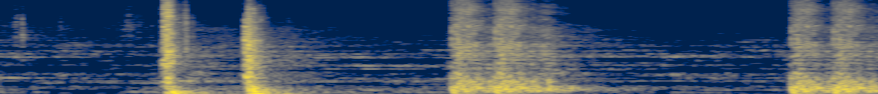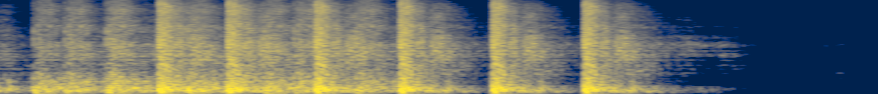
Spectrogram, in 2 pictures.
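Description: A series of heavy thuds and knocks: two sharp knocks about a second in, a short noisy burst, then, from about halfway, a dense run of loud blows that stops abruptly near the end.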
